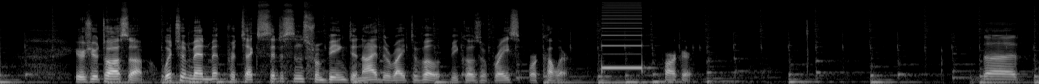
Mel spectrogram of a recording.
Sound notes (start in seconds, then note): 6.0 buzzer beeps; 7.4 gentle music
